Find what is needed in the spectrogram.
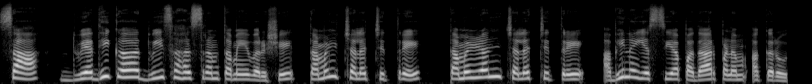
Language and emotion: Sanskrit, neutral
